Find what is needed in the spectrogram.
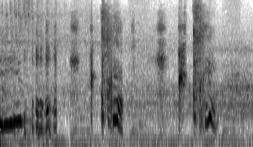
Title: Interesting sneezing##fouryou #funny #baby #cute #family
